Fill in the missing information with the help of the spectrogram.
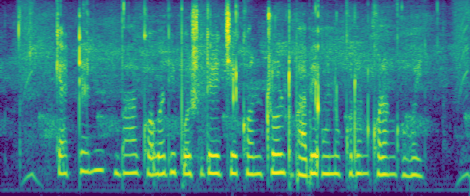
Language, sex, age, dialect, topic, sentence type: Bengali, female, <18, Rajbangshi, agriculture, statement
